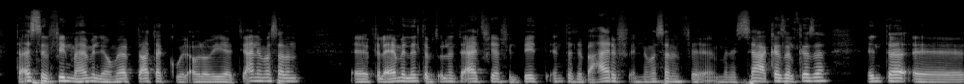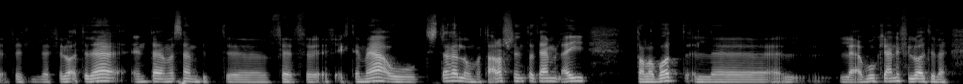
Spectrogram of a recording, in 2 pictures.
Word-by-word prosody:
تقسِّم 165 -2 +3
فيه 130 +6 +4
المهام 145 -2 +3
اليوميّة 130 -1 +1
بتاعتك 140 -1 -1
والأولويات، 120 -1 -1
يعني 160 0 +2
مثلًا 155 -2 0 0.5
أ 125 0 +1
في 120 - -9
الأيام 140 +3 +4
اللي 150 -1 +4
أنت 150 0 -1
بتقول 140 +4 -3
أنت 140 - -3
قاعد 140 -1 +3
فيها 135 -1 -2
في 125 -1 -11
البيت، 140 +5 -2
أنت 140 +1 -6
تبقى 120 -4 -3
عارف 150 -1 +2
إن 115 - -8
مثلًا 130 +1 -2
ف 125 -1 -9
من 115 0 -6
الساعة 135 +6 +2
كذا 150 0 +3
لكذا 160 +5 +1 0.4
أنت 145 0 +3
آآ 115 -2 -1
في 115 - -30
ال 115 0 -9
في 115 - -26
الوقت 135 +1 0
ده، 155 +4 +6
أنت 125 -2 -7
مثلًا 135 0 0
بت 115 -1 -11 0.5
ف 115 +2 -10
ف 115 0 -2
في 115 - -6
إجتماع 145 +6 +4
وبتشتغل 125 +6 0
وما 120 -4 -2
تعرفش 150 +5 0
إن - - +1
أنت 150 +1 -3
تعمل 145 -1 +2
أي 155 +3 +3 0.5
طلبات 140 +8 +3
ل 120 -1 -2 1.3
لأبوك 115 +6 -1
يعني 145 +2 +3
في 155 - -12
الوقت 135 -1 +3
ده. 120 -2 -3
135 Hz, 175 wpm, -25 LUFS, 120-150 Hz, 1.3 s, ده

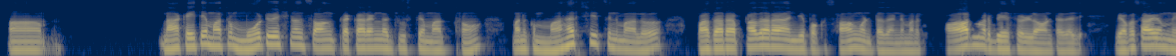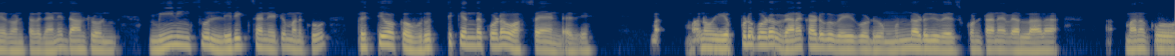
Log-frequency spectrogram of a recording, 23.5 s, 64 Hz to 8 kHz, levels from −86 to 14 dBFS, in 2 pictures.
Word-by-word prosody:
ఆ! - - +2 1.5
నాకైతే 150 +5 +3
మాత్రం 155 0 +1
మోటివేషనల్ 165 +2 +1
సాంగ్ 135 -1 +2
ప్రకారంగా 135 0 +2
చూస్తే 120 -1 -5
మాత్రం, 110 -1 -4 0.4
మనకు 120 +1 -1
'మహర్షి' 175 - +2
సినిమాలో 120 -6 -1 0.5
'పదర 130 +2 +5 0.2
పదర' 150 +1 +5
అని 130 -2 -1
జేప్పి 125 -1 -1
ఒక 110 - -17
సాంగుంటదండి. 105 -5 -2
మనకు 100 +1 -8 0.2
ఫార్మర్ 150 +5 +4
బేస్‌డ్‌లో 115 -3 0
ఉంటది. 100 +1 -5
అది - - -10 0.4
వ్యవసాయం 145 +6 +4
మీద 115 -2 -2
ఉంటది 110 +1 -5
గాని, 105 +5 -2
దాంట్లో 120 0 -1 0.6
మీనింగ్స్ 160 +3 -1 0.2
లిరిక్సనేటివి, 145 -1 -1
మనకు 120 +1 -4 0.4
ప్రతి 145 +4 +1
ఒక్క 160 -2 -2
వృత్తి 135 - -2
కింద 165 -3 +2
కూడా 155 +2 +4
వస్తాయండి 115 -4 -2
అది. 100 +2 -6 0.7
మ - - -7 0.4
మనం 135 +2 0 0.2
ఎప్పుడు 180 +5 0
కూడా 170 +1 +5
వెనకడుగు 140 +2 +2
వేయగూడదు, 120 -1 0
ముందడుగే 125 +1 +1
వేసుకుంటానే 115 +2 -2
వెళ్ళాలా? 110 +1 +2 0.6
ఆహ్, - - -21 0.2
మనకు 125 0 -1
125 Hz, 125 wpm, -22 LUFS, 115-145 Hz, 1.5 s, పదర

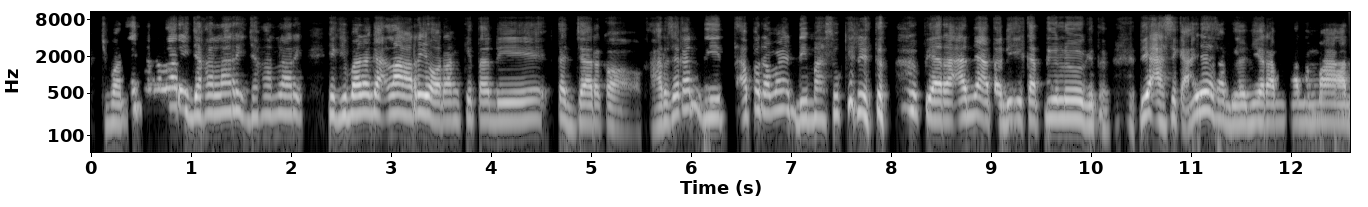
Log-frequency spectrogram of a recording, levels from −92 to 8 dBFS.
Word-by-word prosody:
cuman, 165 0 -2
"Eh, 265 - -11
jangan 285 0 -9
lari 295 -3 +3
jangan 230 +2 0
lari 245 +1 0
jangan 215 +1 -7
lari." 225 -1 -1 0.3
Ya, - - +3
gimana 225 +2 +6
nggak 225 -4 +1
lari, 235 0 +6
orang 175 0 +1
kita 180 -1 -6
dikejar 175 -2 -2
kok, 145 -4 -7
harusnya 170 +10 -1
kan 275 - +1
di 195 - -2 0.3
apa 205 +6 -4
namanya, 260 +3 -1
dimasukin 195 - -3
itu 230 - +2 0.4
piaraannya 195 +2 +3
atau 175 -1 0
diikat 180 -1 -1
dulu, 195 0 +1 0.2
gitu. 155 - -5 0.4
Dia 235 - +8
asik 185 +4 -6
aja 245 +4 +6
sambil 160 -2 -1
nyiram 170 -1 +1
taneman, 165 +1 -1
190 Hz, 160 wpm, -19 LUFS, 175-225 Hz, 0.4 s, Dia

